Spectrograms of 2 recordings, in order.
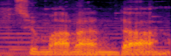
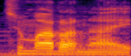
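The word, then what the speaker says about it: つまらない: or he usually pronounces this tumaranda I think or just tumaran but it's tumarani is the way I know how to say it I've been hearing clumsy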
